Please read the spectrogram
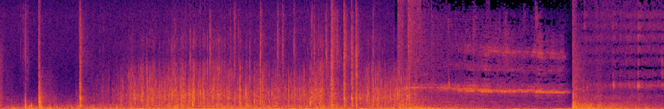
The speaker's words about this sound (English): The brothers get inside the shed and set light to the eBay firework.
